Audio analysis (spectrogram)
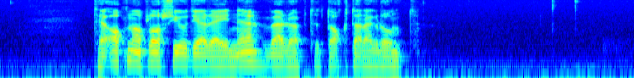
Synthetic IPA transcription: t̪ʰeːʔɔpnɑpʰlɔsjuːd̪ɪɑɾeɪnəʋæːɾœːpt̪d̪̥ɔkt̪ɑɾɑɡɾʊnd̪̥

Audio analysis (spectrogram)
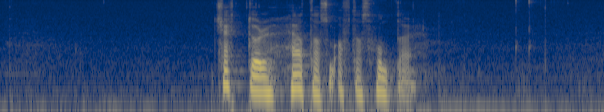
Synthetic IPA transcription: t͡ʃʰɛt̪ʊɹhæːt̪ʰasʊmʔɔft̪ashʊlt̪a̰ɹ

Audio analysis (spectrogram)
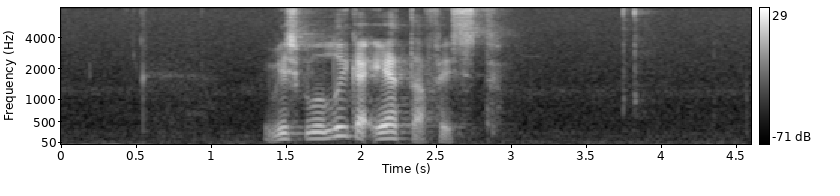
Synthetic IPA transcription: ʋiskʉləliːkaʔeːt̪a̰fɪ̰st̪

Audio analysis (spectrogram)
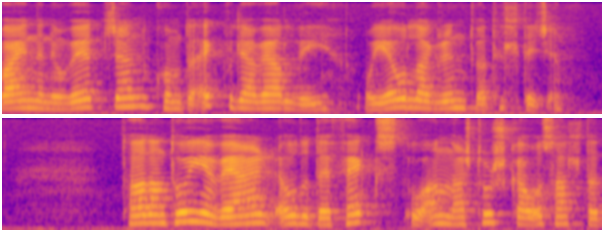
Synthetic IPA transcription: ajnɪnɪʊmveːt̪ɾɪnkʰoːmt̪a̰ʔɛ̰kʋɪljaʋɛːlʋiːɔjɛwlaɡɾʏnt̪ʋɛt̪ʰɪl̥t̪ɪt͡ɕɪ̰n | t̪ʰɑːt̪ant̪ʰʊjɪʋɛːɾɛ̰wt̪əd̪ajfɛkst̪ɔ̰ɣʔa̰nːaʂt̪ʰʊʂkaɔsal̥t̪a

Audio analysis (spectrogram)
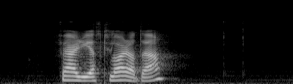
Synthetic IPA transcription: fæːɖiɑt̪kʰlɑːɾɑd̪ɛː

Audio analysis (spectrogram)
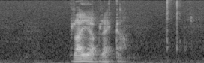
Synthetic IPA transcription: b̥ɾajabɾɛkːa

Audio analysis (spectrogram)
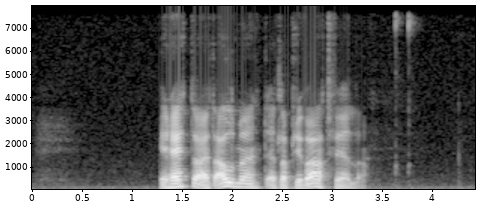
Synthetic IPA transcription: ɛɾhɛht̪aæt̪almɛnt̪ɛt̪laɾpʰɾiʋaːt̪fɛːla̰

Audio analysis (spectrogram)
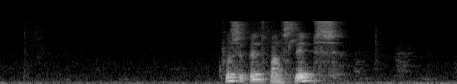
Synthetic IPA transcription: kʰvʊsəbʏnt̪mɑnslɪps

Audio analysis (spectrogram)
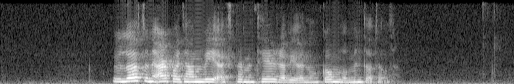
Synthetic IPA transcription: ʉløːt̪ənəaɹbajt̪ɪhanʋiːaʔɛ̰kspɛɾɪmɛnt̪ʰeːɹaʋiːɔɪnʊŋɡɔmlʊmɪnt̪a̰t̪ʰɔ̰ːl

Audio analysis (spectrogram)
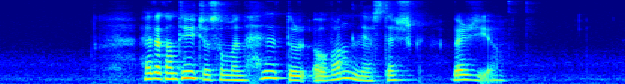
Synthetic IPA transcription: hɛt̪ːakʰant̪ʰiːt͡ʃasːʊmɛnhɛlt̪ʊɹawʋanlɪast̪ɛʂkʋɛɹja̰

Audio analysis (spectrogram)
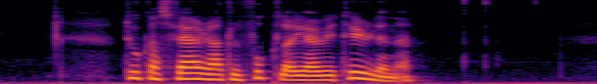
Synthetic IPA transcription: d̪̥ʉːkʰɑnst̪fæːɹat̪ʰɪl̩fʊklœʏjɑɹʋiːt̪ʰʏɹlɪnə̰

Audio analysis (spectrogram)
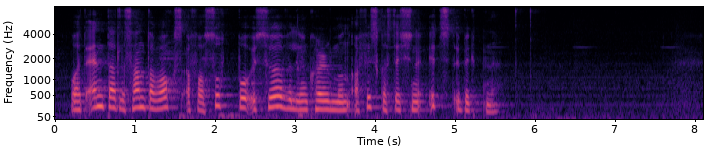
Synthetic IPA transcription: ɔat̪ɛnt̪at̪ʰɪlsant̪aʋɔksa̰foːsʊpʊʔʊjsøːʋɪlɪjʊŋkʰœɹmʊna̰fɪskast̪ɪʃnəʏt̪st̪ʊ̰jbɪkt̪ɪnə

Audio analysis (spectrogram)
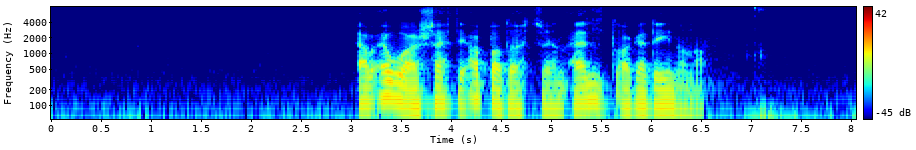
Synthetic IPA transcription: ɑːʋɑʊɑʃɛt̪iːʔɑbɑd̪œht̪ɾənɛld̪̥o̰ːɡɑɖiːnʊnʔɑ̰

